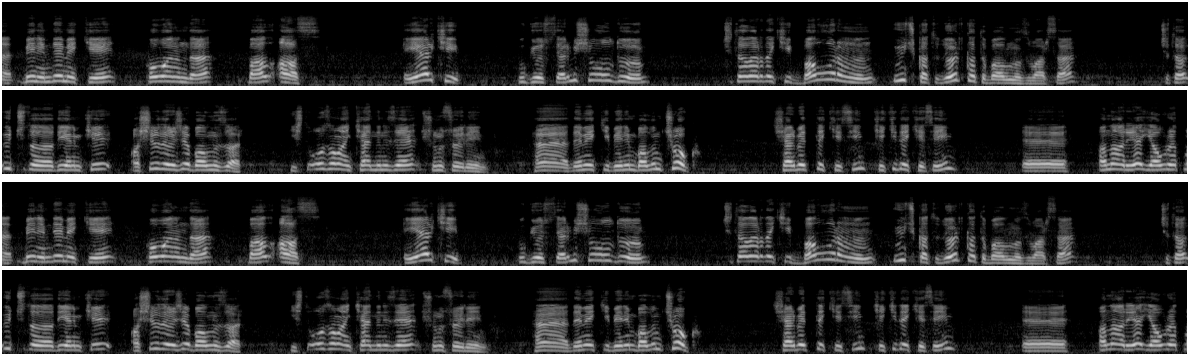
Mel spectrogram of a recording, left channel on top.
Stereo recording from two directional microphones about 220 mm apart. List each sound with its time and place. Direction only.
0.0 s speech: 5° left (ahead or behind)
